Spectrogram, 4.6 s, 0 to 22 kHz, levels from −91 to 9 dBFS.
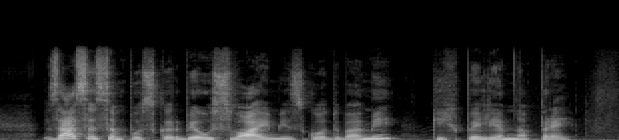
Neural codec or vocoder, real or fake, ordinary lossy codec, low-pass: none; real; none; 14.4 kHz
